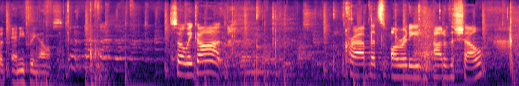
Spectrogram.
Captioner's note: laughs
